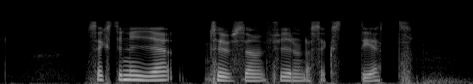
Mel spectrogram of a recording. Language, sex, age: Swedish, female, 23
